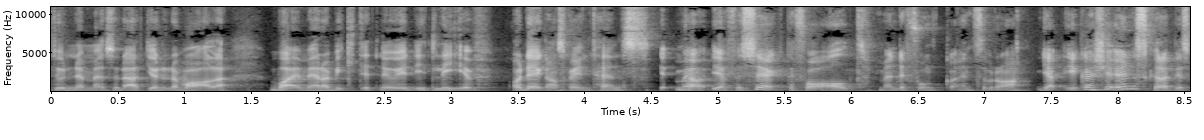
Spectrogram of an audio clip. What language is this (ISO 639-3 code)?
swe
